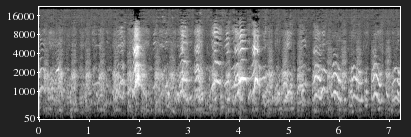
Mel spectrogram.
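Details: Litter of Samoyed puppies, three weeks old, moving about near St Louis, Missouri, producing a dense chorus of short wavering whines and squeaks, several bent, quavering cries near the middle louder than the rest.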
